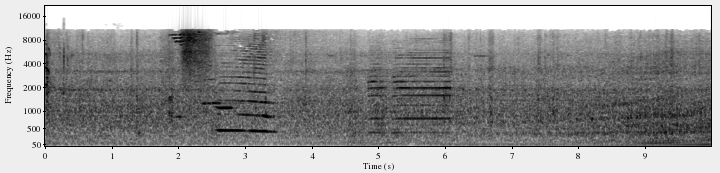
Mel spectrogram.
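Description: Steady rushing noise with two horn-like toots: a falling one about two and a half seconds in, and a level one about five seconds in.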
